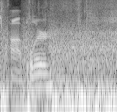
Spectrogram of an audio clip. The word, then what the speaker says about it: poplar: I call them popple. The real pronunciation is poplar. But where I grew up, many people call it popple.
